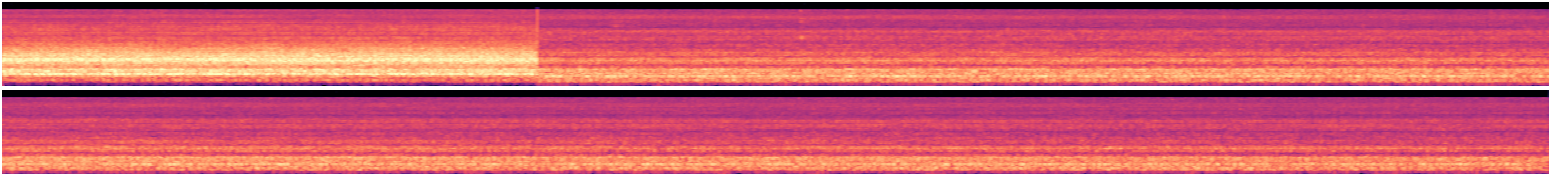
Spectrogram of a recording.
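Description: Glass electric kettle heating water toward the boil: a steady hiss of forming bubbles. The sound drops suddenly in level about five seconds in, then runs on steady and quieter.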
